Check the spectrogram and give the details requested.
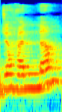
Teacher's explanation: عذاب جہنم، اگر وقف لینا تو جہنم، اگر وقف نہیں لینا تو جہنما، پھر پورا پڑھیں گے. نون تشدید کا غنہ لیں گے یہاں پہ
